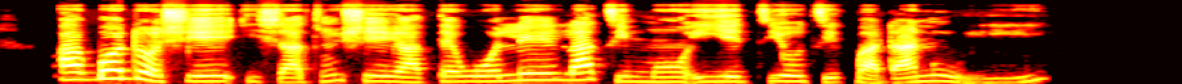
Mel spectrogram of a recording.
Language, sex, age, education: Yoruba, female, 15-29, tertiary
